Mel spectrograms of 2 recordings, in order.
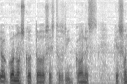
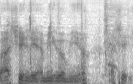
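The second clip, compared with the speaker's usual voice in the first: put-on elderly man's voice; 3 semitones higher, 3 dB quieter than usual. Welcoming a visitor in, old man voice. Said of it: "Le sale muy bien esa voz de anciano".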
